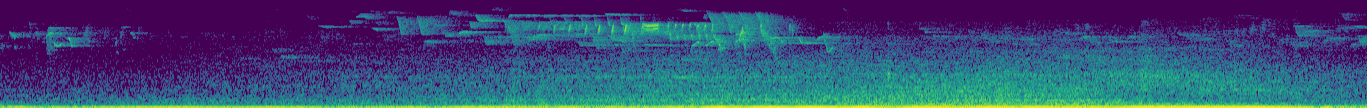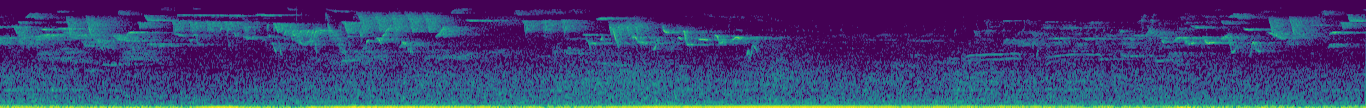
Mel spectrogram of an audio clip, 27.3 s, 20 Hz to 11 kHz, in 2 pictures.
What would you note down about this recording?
08:13 Globocek, Ribniško selo, Maribor, (remote microphone: AOM5024HDR/ IQAudio/ RasPi Zero/ 3G modem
